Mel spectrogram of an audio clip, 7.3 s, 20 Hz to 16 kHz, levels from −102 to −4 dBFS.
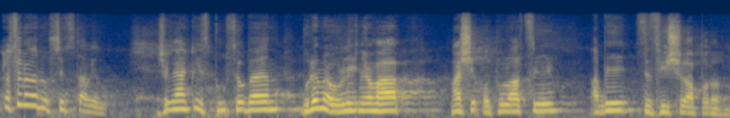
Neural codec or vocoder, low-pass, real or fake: codec, 24 kHz, 1 kbps, SNAC; 10.8 kHz; fake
